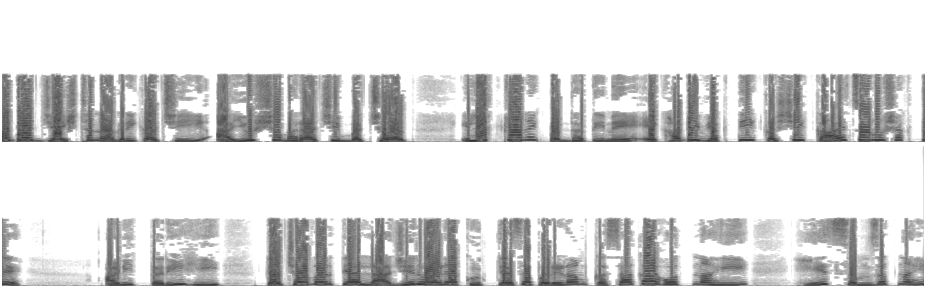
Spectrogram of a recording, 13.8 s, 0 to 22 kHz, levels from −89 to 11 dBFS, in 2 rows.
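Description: A gain stage drives the speech about 7 dB past full scale, and integer overflow wraps the loudest peaks, around one or two percent of samples, to the opposite sign, producing violent cracks throughout. Heavy MP3 compression is likely, fitting a low bitrate near 40 kbps: the treble stops at 10.6 kHz, and the speech sounds plainly watery and swirly, with smeared attacks.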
